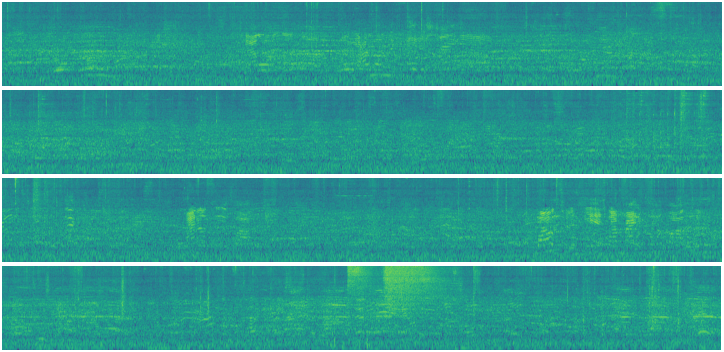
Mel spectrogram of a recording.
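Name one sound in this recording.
A large crowd of marchers talks and calls out outdoors.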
